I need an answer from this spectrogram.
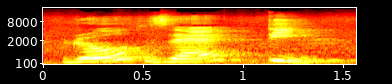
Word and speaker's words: Rossetti: CHRIS Chris, TINA टीना, Chris टीना, CHRIS Chris, TINA टीना, Christina रोज़ेटी, ROSSEZ, रोज़े TIT, रोज़ेटी, Christina रोज़ेटी, ROSS रोज़ ETTIT, Rossetti.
